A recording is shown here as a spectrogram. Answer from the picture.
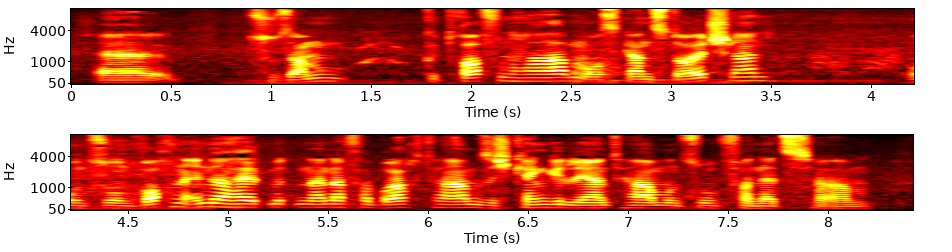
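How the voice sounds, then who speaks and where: Noticeable background noise behind a man with ordinary pitch variation. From Eberswalde, Brandenburg, Germany. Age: 20s. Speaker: public relations staffer. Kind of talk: interview. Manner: hesitant, many filler sounds.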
